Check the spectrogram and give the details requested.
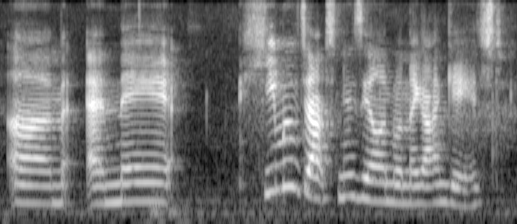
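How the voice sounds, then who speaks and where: A woman's voice: medium pitch, sharp tone. A young American woman co-hosting a live vlog, telling stories in a chatty way and laughing easily. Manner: chatty, storytelling, quick to laugh. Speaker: vlog co-host. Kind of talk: casual live-stream chat.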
